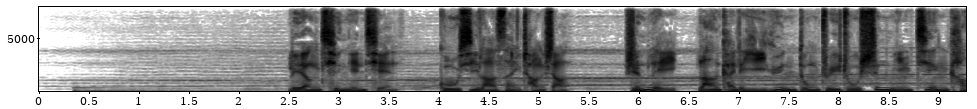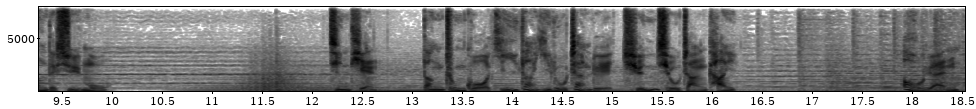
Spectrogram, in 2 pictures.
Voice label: 男, 专题; 奥园集团

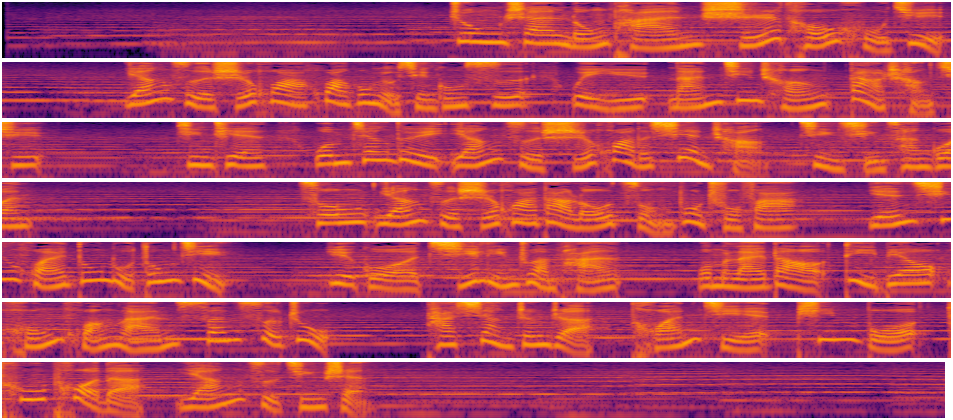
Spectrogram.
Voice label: 企业宣传片

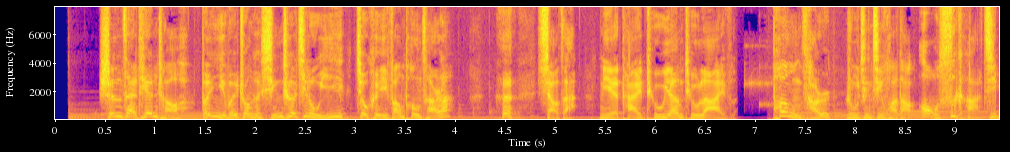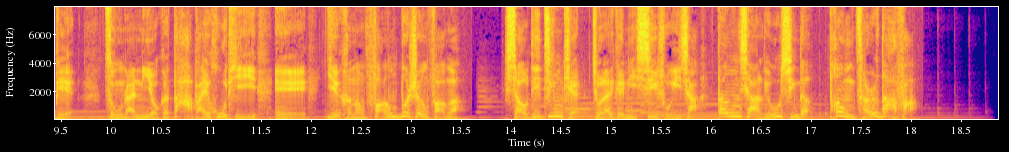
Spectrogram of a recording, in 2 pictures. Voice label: 男 飞碟说; 小嘀讲堂

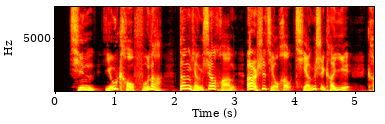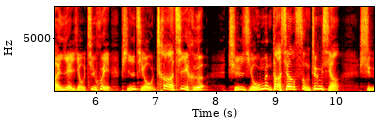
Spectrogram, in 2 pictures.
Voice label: 男 促销; 大虾虾皇

